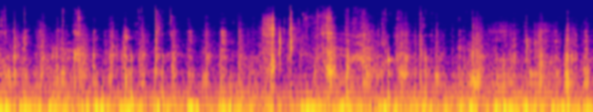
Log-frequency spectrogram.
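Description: Close-miked chewing of crisp, crumb-coated fried food: a steady run of irregular crunches and crackles with each bite and chew.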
